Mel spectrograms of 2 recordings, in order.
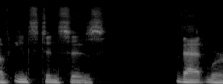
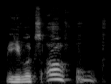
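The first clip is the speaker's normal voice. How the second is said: burping; 10 semitones higher than usual. Real, not acted. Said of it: "Excuse me, I'm burping here".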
